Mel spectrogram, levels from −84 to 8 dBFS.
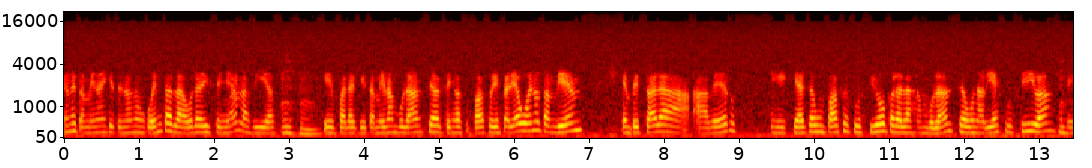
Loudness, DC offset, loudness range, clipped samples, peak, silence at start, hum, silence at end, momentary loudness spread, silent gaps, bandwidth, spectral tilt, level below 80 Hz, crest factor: -25 LUFS; under 0.1%; 3 LU; under 0.1%; -8 dBFS; 0 s; none; 0 s; 9 LU; none; over 20 kHz; -5 dB/octave; -58 dBFS; 16 dB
